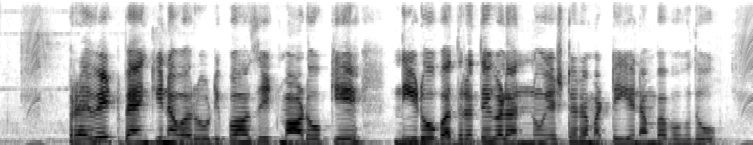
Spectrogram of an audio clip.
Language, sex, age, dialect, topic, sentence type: Kannada, female, 36-40, Central, banking, question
